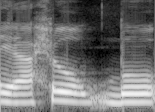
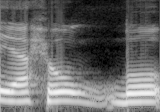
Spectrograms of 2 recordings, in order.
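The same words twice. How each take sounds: The two takes are said the same way.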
